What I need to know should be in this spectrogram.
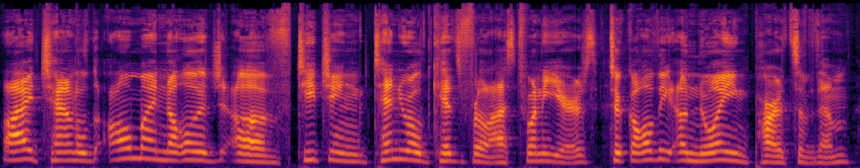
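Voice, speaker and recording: A middle-aged man hosting a casual roundtable chat among game masters, asking questions in a measured way. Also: high-pitched, smooth.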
